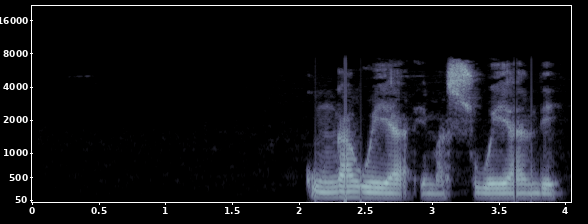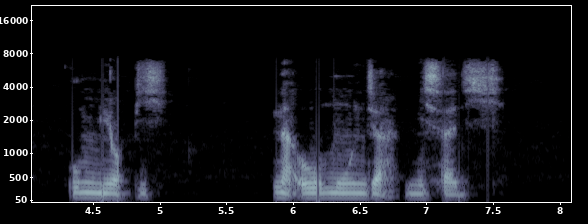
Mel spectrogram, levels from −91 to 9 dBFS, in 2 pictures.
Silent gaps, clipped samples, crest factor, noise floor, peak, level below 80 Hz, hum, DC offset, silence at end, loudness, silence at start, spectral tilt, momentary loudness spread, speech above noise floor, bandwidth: none; under 0.1%; 20 dB; -82 dBFS; -10 dBFS; -60 dBFS; none; under 0.1%; 0.55 s; -28 LUFS; 2.05 s; -3.5 dB/octave; 11 LU; 54 dB; 7.6 kHz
